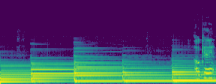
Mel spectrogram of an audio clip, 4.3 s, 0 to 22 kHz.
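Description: Digital piano playing a slow walking bass line, a new low note struck about once a second, each ringing and fading before the next. It is the walking line through the F7 chord of a ii–V–I in B-flat, with a chromatic passing note leading to the chord's third.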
